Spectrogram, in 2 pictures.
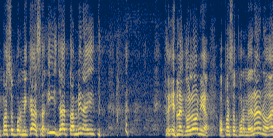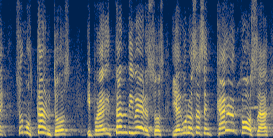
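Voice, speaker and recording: A pastor preaching a sermon to his congregation, animated and emphatic, asking rising questions and mixing in jokes. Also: very high-pitched. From Argentina.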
